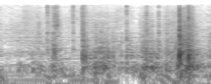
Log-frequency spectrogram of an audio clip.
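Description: Hard plastic toy parts and packaging clicking and knocking as they are handled, a few separate clacks with the sharpest ones near the end.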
